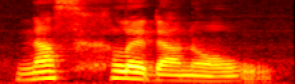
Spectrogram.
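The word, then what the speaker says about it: na shledanou: Altogether it sounds like nashledanou. But a good way how to learn it is first pronounce just some sounds of it. A, E, A, O.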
